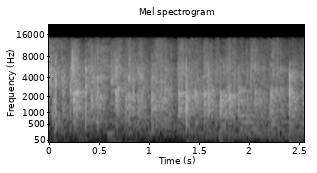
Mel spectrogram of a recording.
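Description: Steady audience applause for the artists at an evening event, a dense crackle of many hands clapping at once with irregular sharp peaks, fairly loud and continuous throughout, with no voices standing out.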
